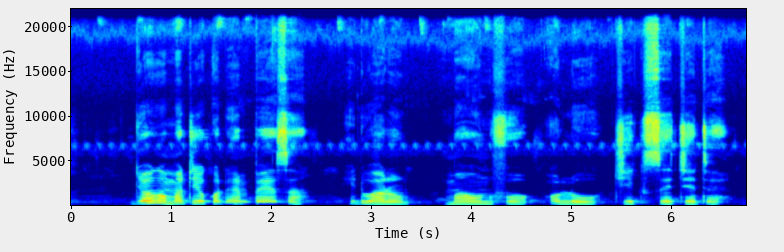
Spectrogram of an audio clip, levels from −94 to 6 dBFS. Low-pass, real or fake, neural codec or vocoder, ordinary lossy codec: none; real; none; none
